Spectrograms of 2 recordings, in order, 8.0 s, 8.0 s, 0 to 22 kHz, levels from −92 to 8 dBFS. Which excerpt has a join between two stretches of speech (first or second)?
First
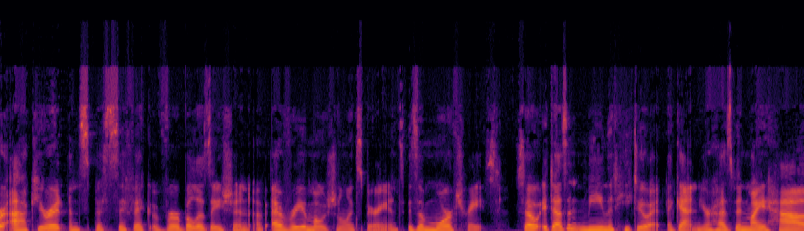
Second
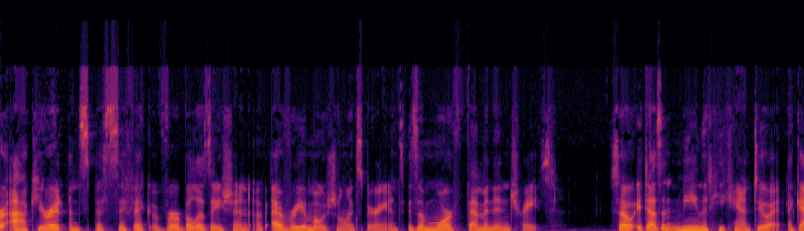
first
